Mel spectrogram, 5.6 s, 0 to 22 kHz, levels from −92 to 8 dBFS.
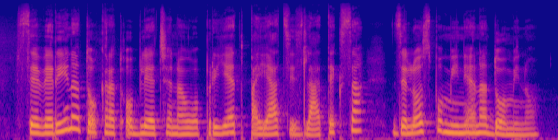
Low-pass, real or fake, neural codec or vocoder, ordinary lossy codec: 19.8 kHz; fake; vocoder, 44.1 kHz, 128 mel bands every 512 samples, BigVGAN v2; none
